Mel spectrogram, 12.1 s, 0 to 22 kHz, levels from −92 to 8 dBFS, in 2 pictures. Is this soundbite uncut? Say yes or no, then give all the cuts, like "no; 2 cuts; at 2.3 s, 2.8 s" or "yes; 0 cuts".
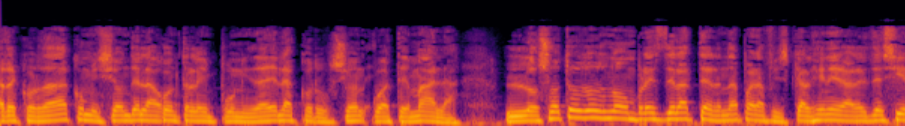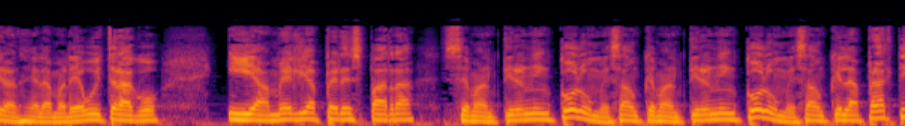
no; 3 cuts; at 1.0 s, 2.5 s, 10.3 s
